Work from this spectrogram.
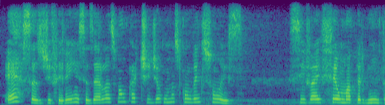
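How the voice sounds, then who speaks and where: A woman teacher with a Brazilian Portuguese accent walks middle schoolers through a lesson, stretching key words and checking in with them. Her voice sits a little high and sounds mellow. The recording is dull and lo-fi. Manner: patient explaining, checks in with "né?", stretches words for emphasis.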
